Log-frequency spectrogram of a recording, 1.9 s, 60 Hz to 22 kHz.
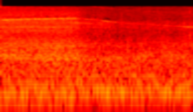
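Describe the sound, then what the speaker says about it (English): From inside the cab of a diesel truck fitted with a KC-10 turbo blade, a steady engine drone runs under a thin, high turbo whistle that slowly drops in pitch. "here's what the turbo sounds like with the KC-10 blade"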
